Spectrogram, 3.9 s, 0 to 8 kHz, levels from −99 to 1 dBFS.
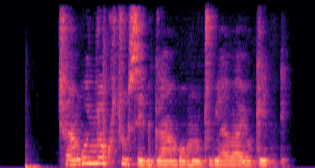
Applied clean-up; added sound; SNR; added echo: none; Bass drum; 16 dB; reverberation time 0.2 s.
